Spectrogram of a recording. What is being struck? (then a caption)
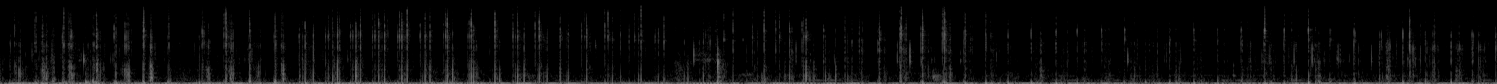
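Bar of soap. A worn, solid pink soap bar held in the palm is scratched quickly with long nails, sending flakes falling. Dense, rapid dry scratches and crinkly scrapes run steadily through the whole clip over a constant low hum, each stroke short and bright with no ring.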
